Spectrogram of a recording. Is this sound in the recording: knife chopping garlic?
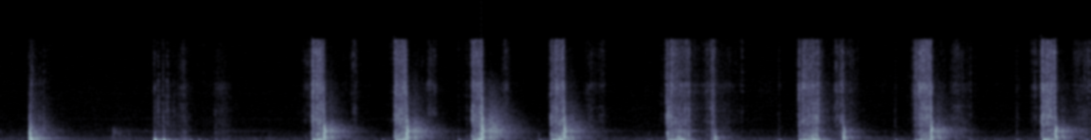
yes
